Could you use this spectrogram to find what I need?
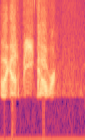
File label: chitchat, bot, voice commands; svencoop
